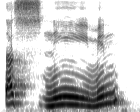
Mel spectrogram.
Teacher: سین پر سیٹی کی آواز آئے گی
